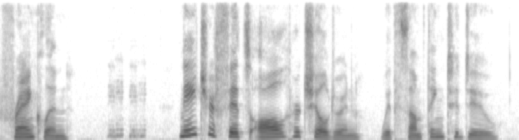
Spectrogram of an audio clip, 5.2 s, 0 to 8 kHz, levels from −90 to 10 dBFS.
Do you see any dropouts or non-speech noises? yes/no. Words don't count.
yes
